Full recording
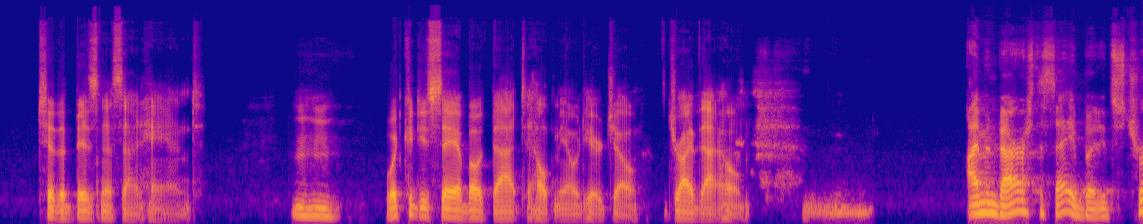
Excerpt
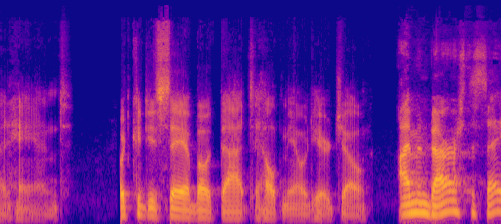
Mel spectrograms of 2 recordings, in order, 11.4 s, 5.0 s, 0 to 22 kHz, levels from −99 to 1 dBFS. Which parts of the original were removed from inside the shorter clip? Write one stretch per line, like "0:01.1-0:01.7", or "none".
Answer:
0:02.5-0:03.9
0:06.5-0:09.5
